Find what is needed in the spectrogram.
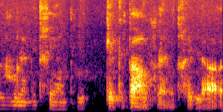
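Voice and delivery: breathy unvoiced murmur to himself; whispered aside. Real, not acted. Youtuber mumbling to himself about where to put the image, whispered. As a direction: whisper it under your breath.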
